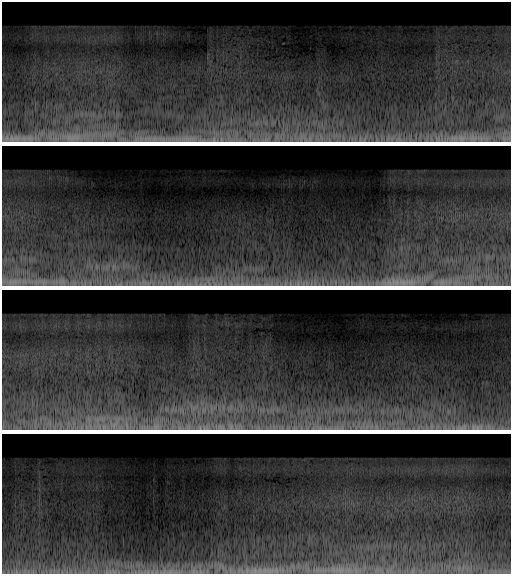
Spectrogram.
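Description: A car engine runs steadily at a demolition derby, its low rumble rising and falling as the throttle revs, loud and continuous throughout with no talking.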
